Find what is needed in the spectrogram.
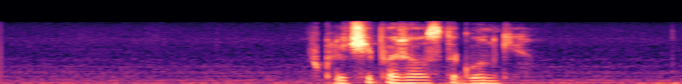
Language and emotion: Russian, neutral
